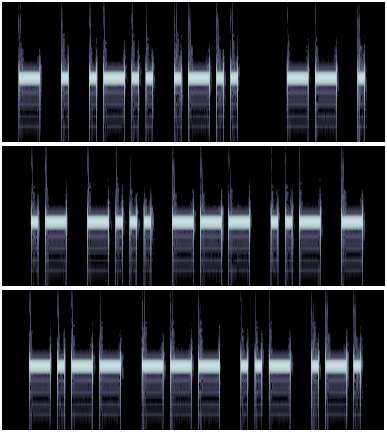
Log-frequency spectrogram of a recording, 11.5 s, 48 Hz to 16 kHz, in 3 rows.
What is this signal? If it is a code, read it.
Morse code, heard as a keyed tone, about 17 wpm, 700 Hz. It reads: TELL ME ABOUT YOUR
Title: Sentences from Top 1000 Words - Review Part 6 - 17wpm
